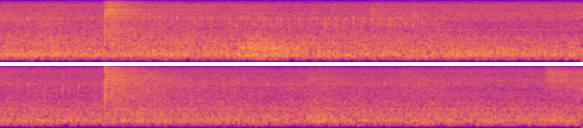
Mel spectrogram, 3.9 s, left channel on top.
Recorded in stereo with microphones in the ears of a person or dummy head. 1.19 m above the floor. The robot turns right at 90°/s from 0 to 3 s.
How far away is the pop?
About 1.0 m.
